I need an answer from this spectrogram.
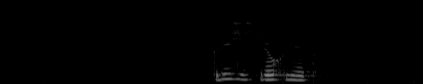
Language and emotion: Russian, neutral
